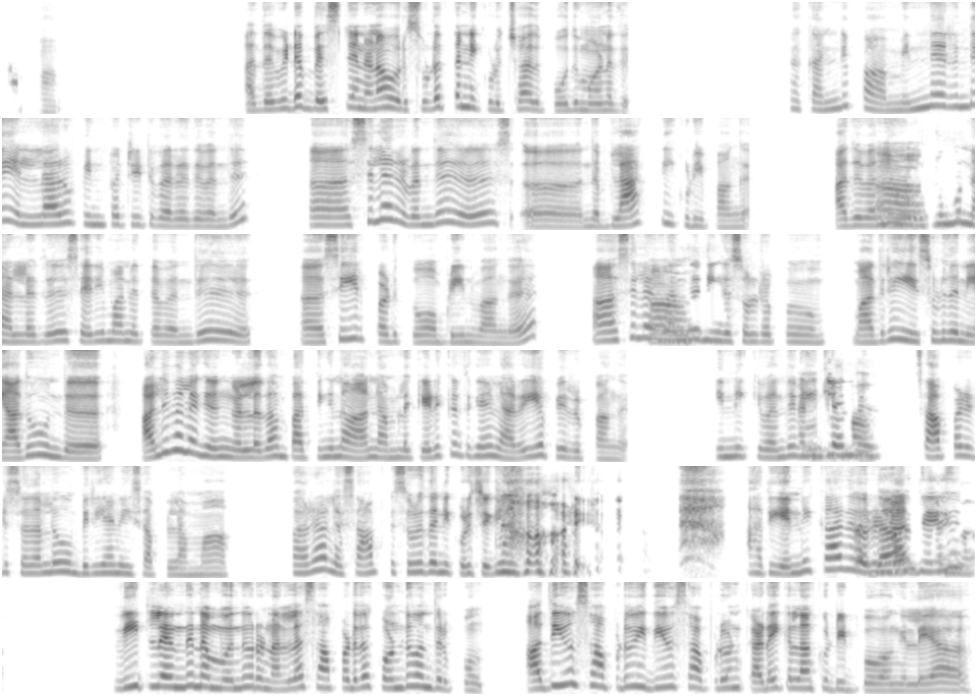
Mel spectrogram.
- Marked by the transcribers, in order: "சுடு" said as "சுட"; laughing while speaking: "பரவால்ல. சாப்ட்டு சுடுதண்ணி குடிச்சிக்கலாம். அது என்னைக்காவது ஒரு நாள் பண்லாம்"; laugh; unintelligible speech; laughing while speaking: "வீட்லருந்து நம்ம வந்து ஒரு நல்ல சாப்பாடுதான் கொண்டு வந்திருப்போம்"
- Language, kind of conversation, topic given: Tamil, podcast, உணவுக்கான ஆசையை நீங்கள் எப்படி கட்டுப்படுத்துகிறீர்கள்?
